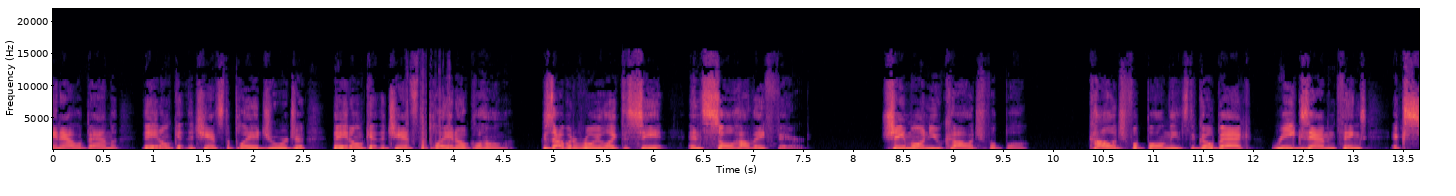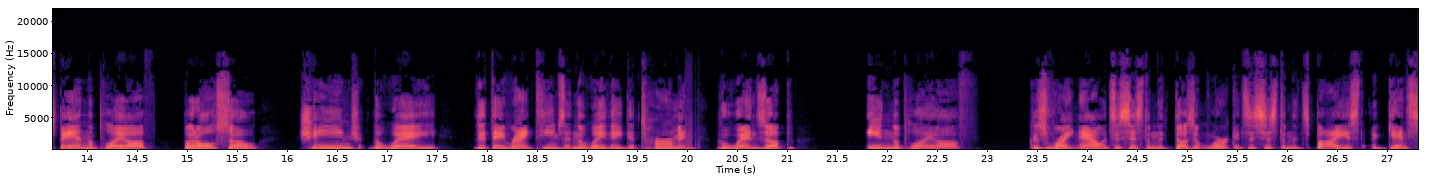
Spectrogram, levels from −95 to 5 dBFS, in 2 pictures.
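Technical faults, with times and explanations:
3.54–3.98 s and 19.99–20.13 s: loose connector crackle, a worn contact breaking intermittently, chopping the speech into irregular scratchy bursts, seen as ragged waveform dropouts with broadband vertical streaks.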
